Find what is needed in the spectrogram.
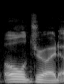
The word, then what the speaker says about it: Oldroyd: And if you're looking at my podcast, my last name is spelled Oldroyd, Oldroyd, like The Droid, basically like old R2-D2, if you will.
